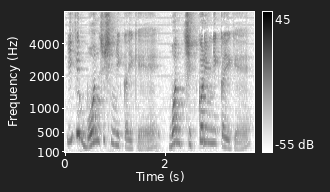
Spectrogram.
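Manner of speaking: ordinary talk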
